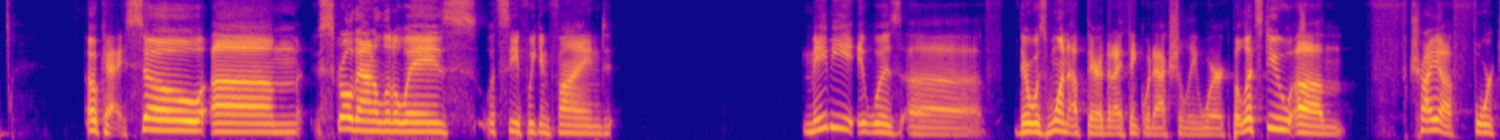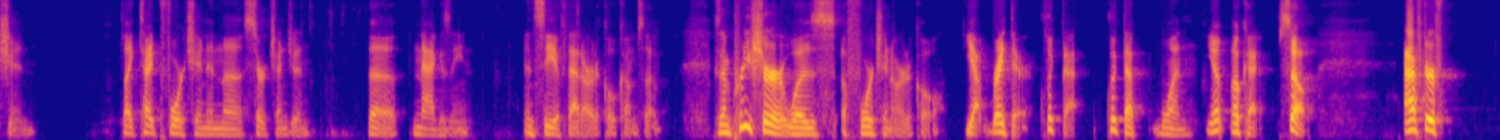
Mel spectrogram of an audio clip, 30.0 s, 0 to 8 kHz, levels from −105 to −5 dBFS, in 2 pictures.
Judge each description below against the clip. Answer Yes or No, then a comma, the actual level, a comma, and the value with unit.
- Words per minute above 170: No, average, 150 wpm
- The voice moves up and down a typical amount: No, wide, 5.9 semitones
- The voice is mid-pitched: Yes, medium, 180 Hz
